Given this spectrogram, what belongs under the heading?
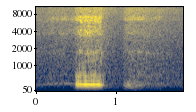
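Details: Sleeping dog: a single buzzing snore on the in-breath followed by a softer out-breath; snoring.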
